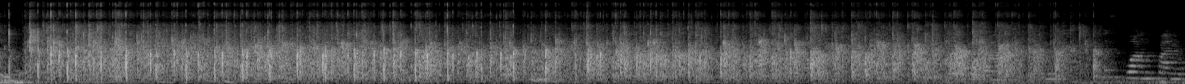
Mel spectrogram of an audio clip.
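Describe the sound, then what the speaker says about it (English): A long, steady round of applause from an audience at a councillor's speech event in Treorchy, dense clapping sustained at even volume for around eleven seconds before stopping abruptly. "it'd be pertinent to give Richard and Helen a big round of applause"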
